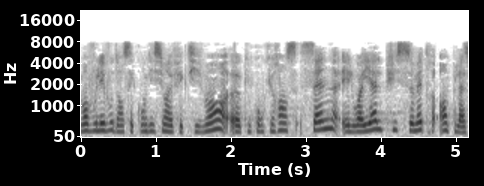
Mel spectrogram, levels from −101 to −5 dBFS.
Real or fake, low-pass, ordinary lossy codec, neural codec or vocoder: real; none; none; none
